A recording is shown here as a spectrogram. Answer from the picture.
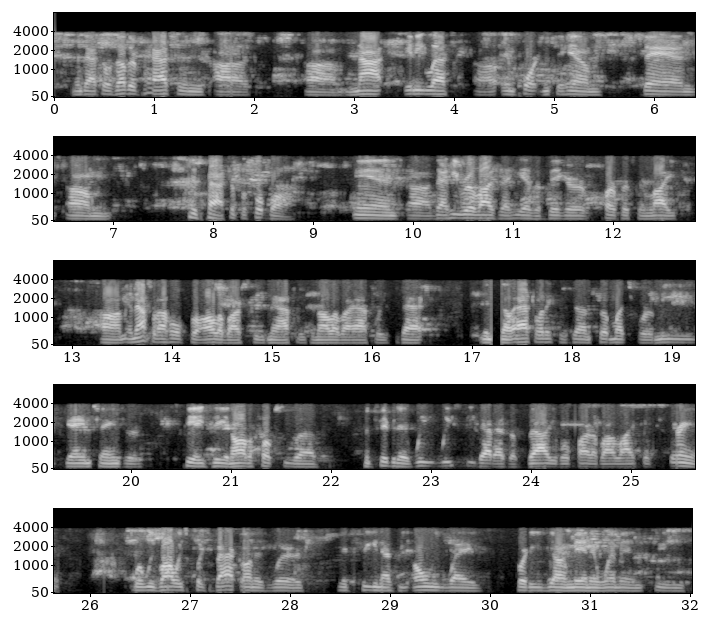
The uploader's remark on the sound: Live from RBI in Rockford!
